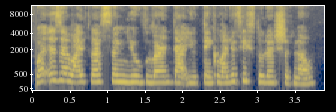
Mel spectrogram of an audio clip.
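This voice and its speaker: Teen girl host reading out questions, slightly high voice, steady. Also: normal speed, poor audio. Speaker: student news host.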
